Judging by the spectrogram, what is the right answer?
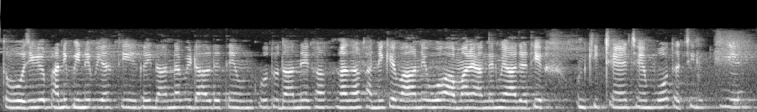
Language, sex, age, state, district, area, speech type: Hindi, female, 30-45, Rajasthan, Jodhpur, urban, spontaneous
